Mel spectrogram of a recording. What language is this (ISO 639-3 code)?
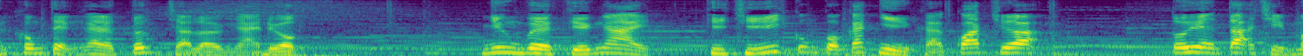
vie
